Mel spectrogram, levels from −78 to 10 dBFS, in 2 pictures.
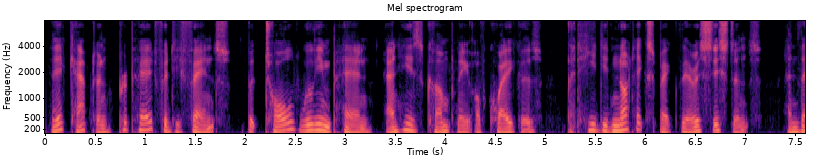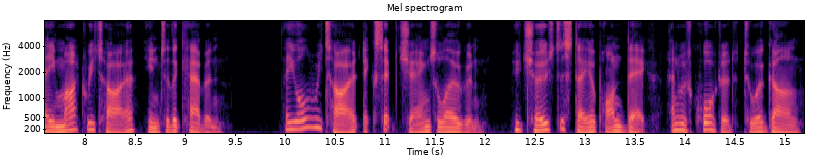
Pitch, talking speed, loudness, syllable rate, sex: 130 Hz, 180 wpm, -19 LUFS, 5.5 syllables/s, male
